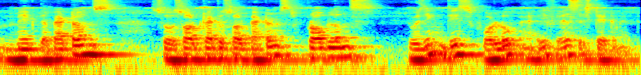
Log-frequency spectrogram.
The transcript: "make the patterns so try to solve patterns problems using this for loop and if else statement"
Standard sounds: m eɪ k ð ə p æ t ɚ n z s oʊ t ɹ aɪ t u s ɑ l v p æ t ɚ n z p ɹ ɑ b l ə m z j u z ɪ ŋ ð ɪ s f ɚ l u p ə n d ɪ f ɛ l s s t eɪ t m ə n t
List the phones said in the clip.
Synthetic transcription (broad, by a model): m eɪ k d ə p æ t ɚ n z s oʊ t ɹ aɪ t u s ɑ l v p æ t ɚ n s p ɹ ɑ b l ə m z j u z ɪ ŋ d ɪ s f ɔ l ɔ ə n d ɪ f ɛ s s t eɪ t m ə n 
